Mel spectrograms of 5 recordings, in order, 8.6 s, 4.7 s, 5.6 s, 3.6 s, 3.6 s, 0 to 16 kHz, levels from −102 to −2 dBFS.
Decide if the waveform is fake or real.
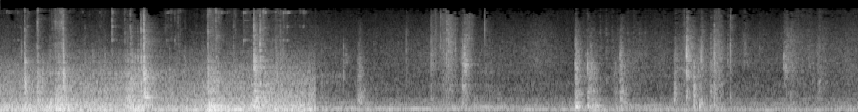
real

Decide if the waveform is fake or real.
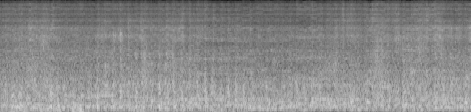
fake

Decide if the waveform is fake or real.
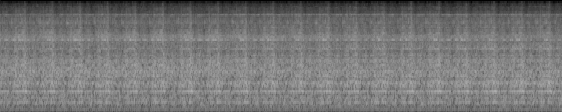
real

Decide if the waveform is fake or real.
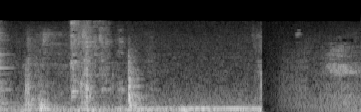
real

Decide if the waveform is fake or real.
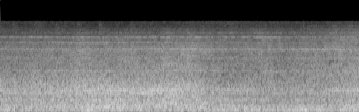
real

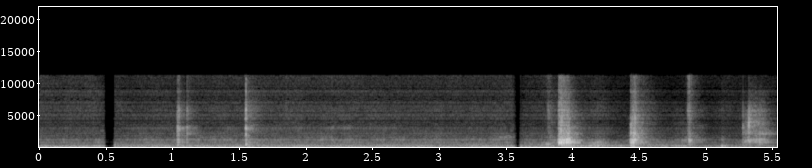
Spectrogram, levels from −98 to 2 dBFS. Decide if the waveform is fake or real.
fake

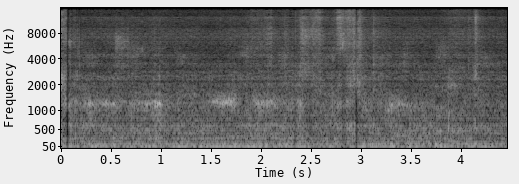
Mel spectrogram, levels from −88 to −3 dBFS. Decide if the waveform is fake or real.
fake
